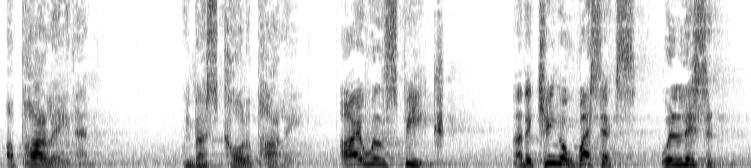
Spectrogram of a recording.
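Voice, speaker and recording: An actor playing an awestruck, prophetic Viking leader in a video game, speaking in a halting, portentous way. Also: male voice, high-pitched, very animated, a little hiss or hum, full character voice. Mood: fervent, resolute. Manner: slow, portentous, halting delivery. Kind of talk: dramatic video game cutscene acting. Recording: long reverb under loud music.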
